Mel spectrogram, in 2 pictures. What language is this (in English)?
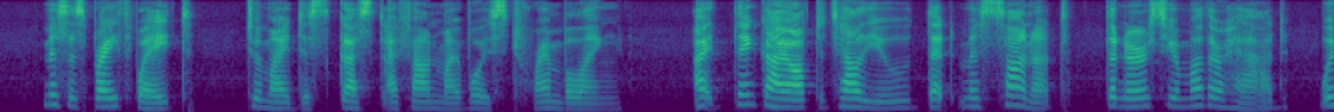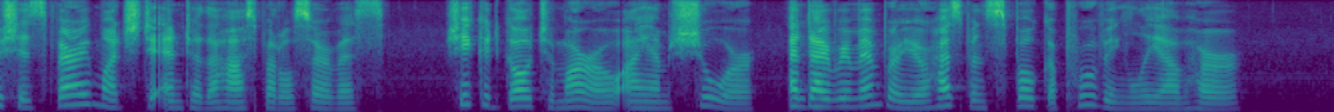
English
